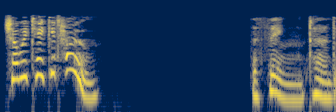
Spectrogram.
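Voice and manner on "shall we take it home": put-on very high, hopeful child's question; eager girl. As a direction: pipe up like an eager little girl. Child eager to keep creature.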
